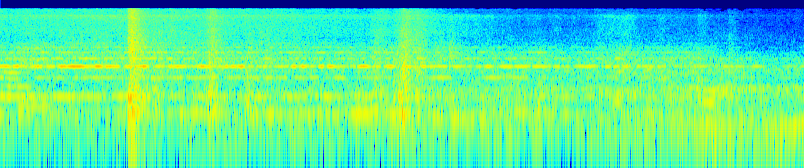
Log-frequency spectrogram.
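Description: Steady machine hum with a high, constant whine from a parked airliner's machinery at the jet-bridge door. Lower tones in the hum fade about four seconds in, and there are a few sharp knocks about one and three seconds in.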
